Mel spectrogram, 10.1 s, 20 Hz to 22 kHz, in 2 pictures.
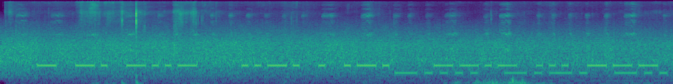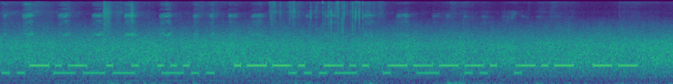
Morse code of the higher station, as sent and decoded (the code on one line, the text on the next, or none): - -. -..- / ..-. . .-. / --.- ... --- / -.- . . ... / .--. -.. ----. -.- --
TNX FER QSO KEES PD9KM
